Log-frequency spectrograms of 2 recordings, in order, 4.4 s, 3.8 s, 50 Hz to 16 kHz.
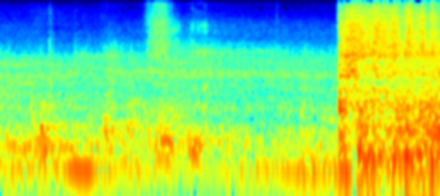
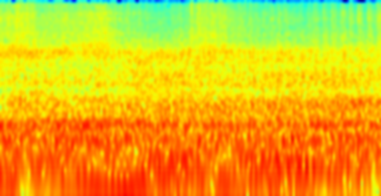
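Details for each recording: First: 186FA single-cylinder diesel restarted after being run out of fuel, during an alternative-fuel experiment with synthetic blend 10W-30 oil: quiet cranking, then fires suddenly and settles into a steady, even clatter; running normally on diesel. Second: 186FA single-cylinder diesel running on Road Tech synthetic blend 10W-30 motor oil instead of diesel fuel: a loud, deep, even chug at idle.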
